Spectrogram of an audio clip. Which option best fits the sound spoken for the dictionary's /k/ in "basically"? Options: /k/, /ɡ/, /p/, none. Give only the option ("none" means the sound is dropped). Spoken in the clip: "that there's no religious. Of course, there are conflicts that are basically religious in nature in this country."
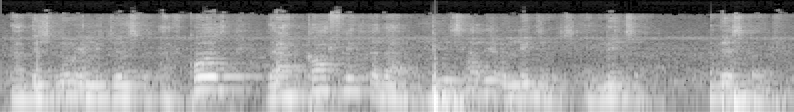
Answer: none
